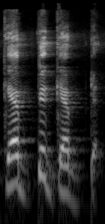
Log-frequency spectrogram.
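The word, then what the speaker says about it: kept: முதல்ல பாருங்கள் கீப்பு, கெப்ட். கீப்பு இதில் இருக்கிற 2 ஈ ஒரு ஈயா மாறி கடைசியில் குச்சிட்டி சேருது பாருங்கள். எப்படி உச்சரிப்பு? கீப்பு, கெப்ட். 2 ஈ இருந்தால் கீ, ஒரு ஈயா அது மாறும்போது கே. அப்போ கீப்பு, கெப்ட்.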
